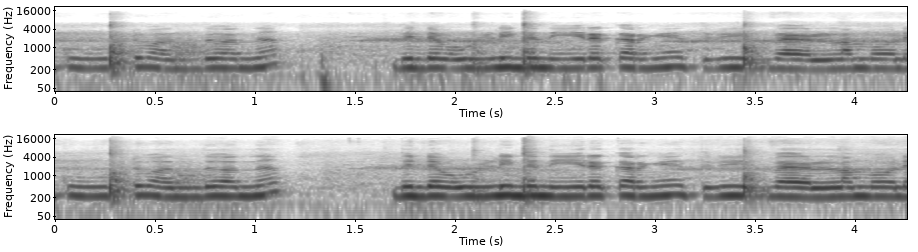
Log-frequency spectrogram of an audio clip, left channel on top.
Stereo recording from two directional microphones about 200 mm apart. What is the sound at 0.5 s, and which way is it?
Speech, 70° right (ahead or behind).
